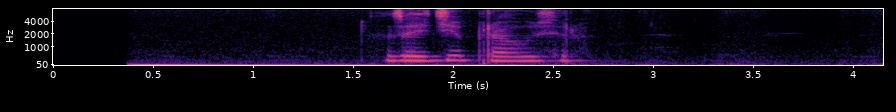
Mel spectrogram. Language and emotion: Russian, neutral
